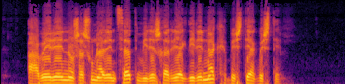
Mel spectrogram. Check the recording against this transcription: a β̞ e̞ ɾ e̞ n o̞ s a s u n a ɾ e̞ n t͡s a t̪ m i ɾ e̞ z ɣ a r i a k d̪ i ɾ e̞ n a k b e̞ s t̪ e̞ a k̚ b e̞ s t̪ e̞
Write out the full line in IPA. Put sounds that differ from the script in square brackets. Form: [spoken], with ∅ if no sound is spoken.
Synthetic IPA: a β̞ e̞ ɾ e̞ n o̞ s a s u n a ɾ e̞ n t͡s a t̪ m i ɾ e̞ z ɣ a r i a k d̪ i ɾ e̞ n a k b e̞ s t̪ e̞ a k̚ b e̞ s t̪ e̞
